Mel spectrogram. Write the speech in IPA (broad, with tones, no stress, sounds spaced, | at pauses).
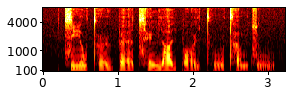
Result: t͡s iː˥ w t̪ʰ ɵ˨˥ ɥ p ɛː˨˥ t͡sʰ ɪ˥ ŋ j aː˥ j p ɔː˨ j t̪ʰ uː˨˥ t̪ʰ ɐ˨˧ m t͡s uː˨˩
